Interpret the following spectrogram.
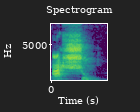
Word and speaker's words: Aksum: Na verdade, a grafia deste reino é Aksum, tá? Mas a pronúncia pode ser Ashum, tá? Como se fosse um X ou mesmo com um X.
